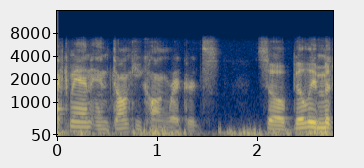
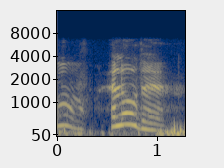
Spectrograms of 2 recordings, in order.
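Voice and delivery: very high-pitched cartoon bear character voice; 13 semitones higher, 10 dB quieter than usual. Praising the casting of the original voice actor, the speaker does a Winnie the Pooh voice. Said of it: "Yeah, there you go".

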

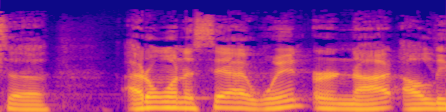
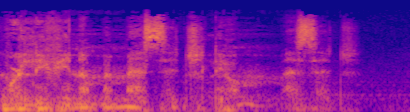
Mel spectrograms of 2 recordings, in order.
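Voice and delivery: soft, breathy whisper under the breath; 2 semitones higher, 16 dB quieter than usual. Leaving a phone message for a friend, whispering. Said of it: "Why are we whispering?".

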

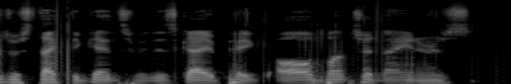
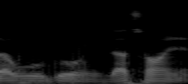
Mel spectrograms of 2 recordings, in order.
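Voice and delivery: ordinary talk, nothing marked

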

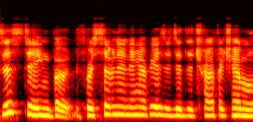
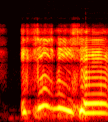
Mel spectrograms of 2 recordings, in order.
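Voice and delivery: high-pitched put-on cartoon child voice. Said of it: "I should use my Cartman voice".

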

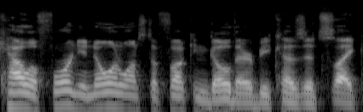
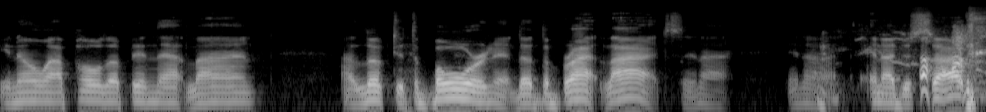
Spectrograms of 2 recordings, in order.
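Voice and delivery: musing, scene-setting, monologue-like storytelling tone; 3 dB louder than usual. Imagining Matthew McConaughey answering about a Wendy's order: Matthew McConaughey impression. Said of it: "And he's like".

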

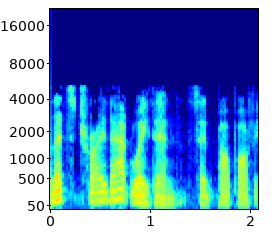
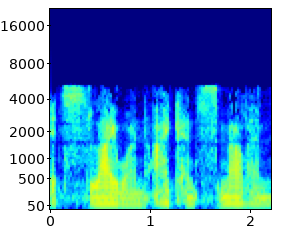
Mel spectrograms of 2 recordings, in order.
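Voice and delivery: low, slow, fierce growling dog voice; 4 semitones lower, 4 dB quieter than usual. The dog in the story speaks to the children with a low fierce growl. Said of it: "with a low fierce growl".

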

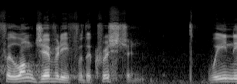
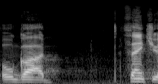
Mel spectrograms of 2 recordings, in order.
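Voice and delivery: plain

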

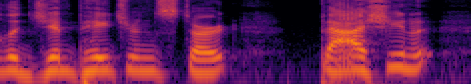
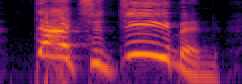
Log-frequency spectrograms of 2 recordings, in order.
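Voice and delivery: very high, shrill, loud sudden outburst; 10 semitones higher, 5 dB louder than usual. Quoting a line he exclaims in something the speaker wrote, exclaiming.

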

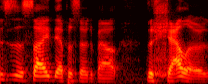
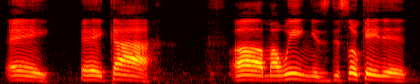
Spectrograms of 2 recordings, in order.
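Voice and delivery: loud, put-on Bronx accent; 6 dB louder than usual. Improvising a bird on a buoy with a hurt wing, in a put-on Bronx accent. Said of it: "I don't know why I'm giving him a Bronx accent".

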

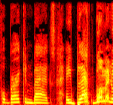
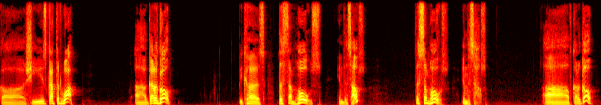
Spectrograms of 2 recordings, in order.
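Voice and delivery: very low, deep character voice; 9 semitones lower than usual. Acting out a made-up breakup scene: imitating Barack Obama. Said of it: "And Barack was like".

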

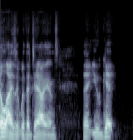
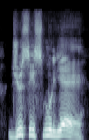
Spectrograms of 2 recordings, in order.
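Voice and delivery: fancy-sounding put-on voice, pitched up; 5 semitones higher than usual. Announcing a name that made the news: Dave Chappelle impression. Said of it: "let me say it like, uh, Dave Chappelle".

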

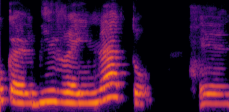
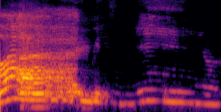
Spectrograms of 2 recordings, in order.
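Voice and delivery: loud, anguished, grief-stricken crying wail; 8 dB louder than usual. Telling of a woman left alone at the river without her children, acting out a woman screaming. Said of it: "solo se quedó gritando ahí en el río".

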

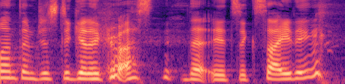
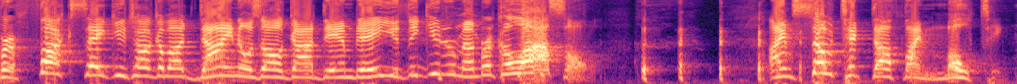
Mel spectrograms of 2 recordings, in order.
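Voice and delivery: loud, shrill cartoon parrot voice; 7 semitones higher, 7 dB louder than usual. After plugging a podcast, a speaker rants in character as Gilbert Gottfried as Iago. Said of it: "it was Gilbert Gottfried as Iago".

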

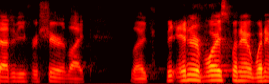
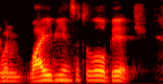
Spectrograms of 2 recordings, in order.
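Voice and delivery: ordinary delivery

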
